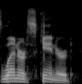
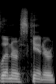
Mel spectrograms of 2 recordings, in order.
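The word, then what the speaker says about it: Lynyrd Skynyrd: Pronounced Leonard Skard. Uh let's see here. Pronounced Leonard Skinner.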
